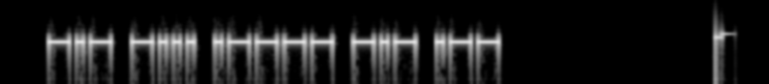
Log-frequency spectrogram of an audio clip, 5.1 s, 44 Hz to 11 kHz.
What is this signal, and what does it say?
Morse code, heard as a keyed tone, about 25 wpm, 700 Hz. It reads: KB1KW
